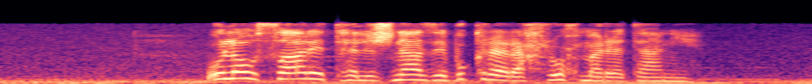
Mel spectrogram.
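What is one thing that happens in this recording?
A young woman speaks quickly and tensely, close by.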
